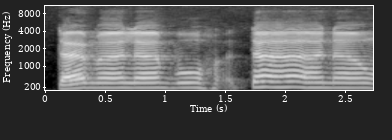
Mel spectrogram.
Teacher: tanwin bertemu waw, masuk beserta dengung dua harakat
